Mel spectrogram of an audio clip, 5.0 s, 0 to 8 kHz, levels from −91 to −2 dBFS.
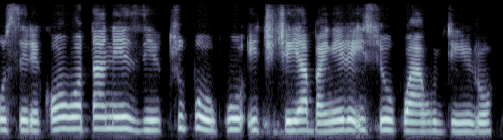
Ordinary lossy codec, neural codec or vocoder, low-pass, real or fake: none; codec, 16 kHz, 4.8 kbps, FACodec; 7.2 kHz; fake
